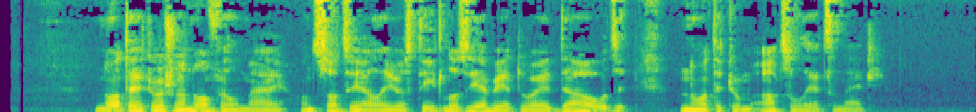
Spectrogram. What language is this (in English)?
Latvian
